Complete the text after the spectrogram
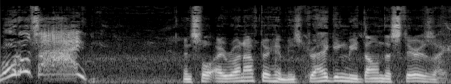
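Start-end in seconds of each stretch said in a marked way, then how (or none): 0.0-0.9 Urusai shouted sharp and very high; yelling Urusai. Retold or imitated. Husband yelling at the crying woman outside, very high shout. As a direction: bark Urusai out at the noise. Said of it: "he's yelling".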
